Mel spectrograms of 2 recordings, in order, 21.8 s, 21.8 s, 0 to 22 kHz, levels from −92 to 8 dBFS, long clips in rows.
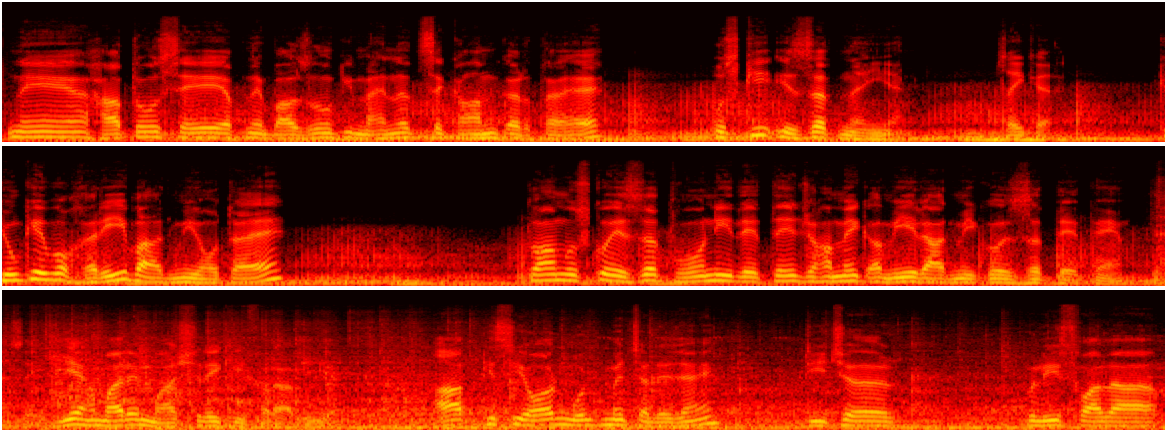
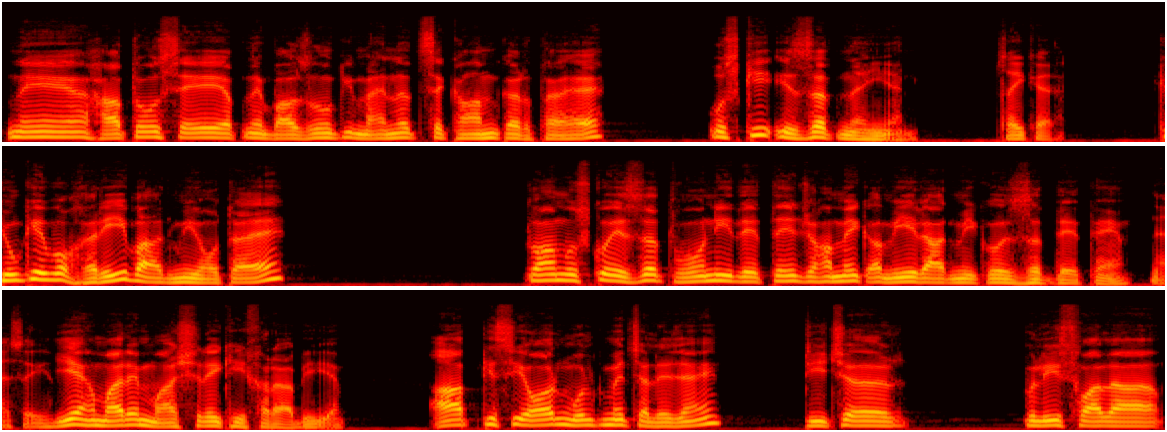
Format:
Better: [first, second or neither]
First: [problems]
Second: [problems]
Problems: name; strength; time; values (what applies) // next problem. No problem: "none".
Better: second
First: animal sounds; loud; throughout; 8 dB below the speech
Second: none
